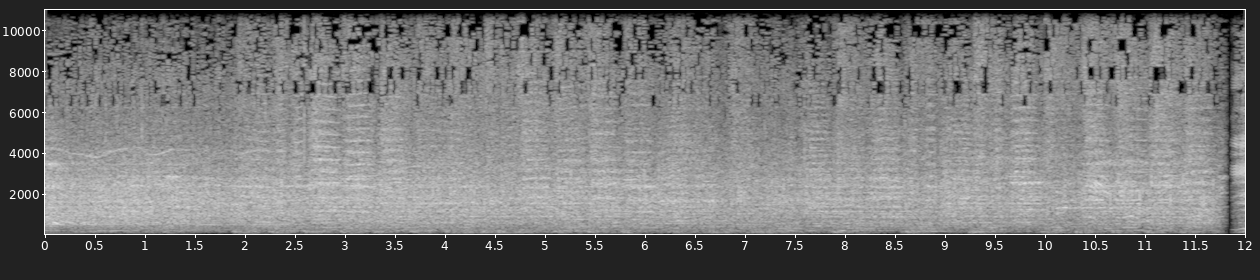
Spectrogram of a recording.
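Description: Stadium crowd cheering after a touchdown while a brass band plays. The sound cuts off abruptly just before the end.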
